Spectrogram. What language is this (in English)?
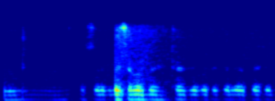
Bangla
